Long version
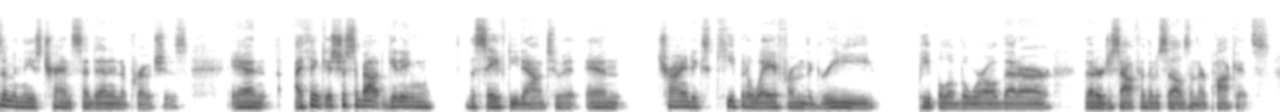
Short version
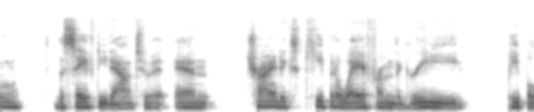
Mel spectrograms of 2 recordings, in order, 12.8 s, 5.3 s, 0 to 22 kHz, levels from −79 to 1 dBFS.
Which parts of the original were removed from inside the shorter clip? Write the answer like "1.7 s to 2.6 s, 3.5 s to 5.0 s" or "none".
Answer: none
